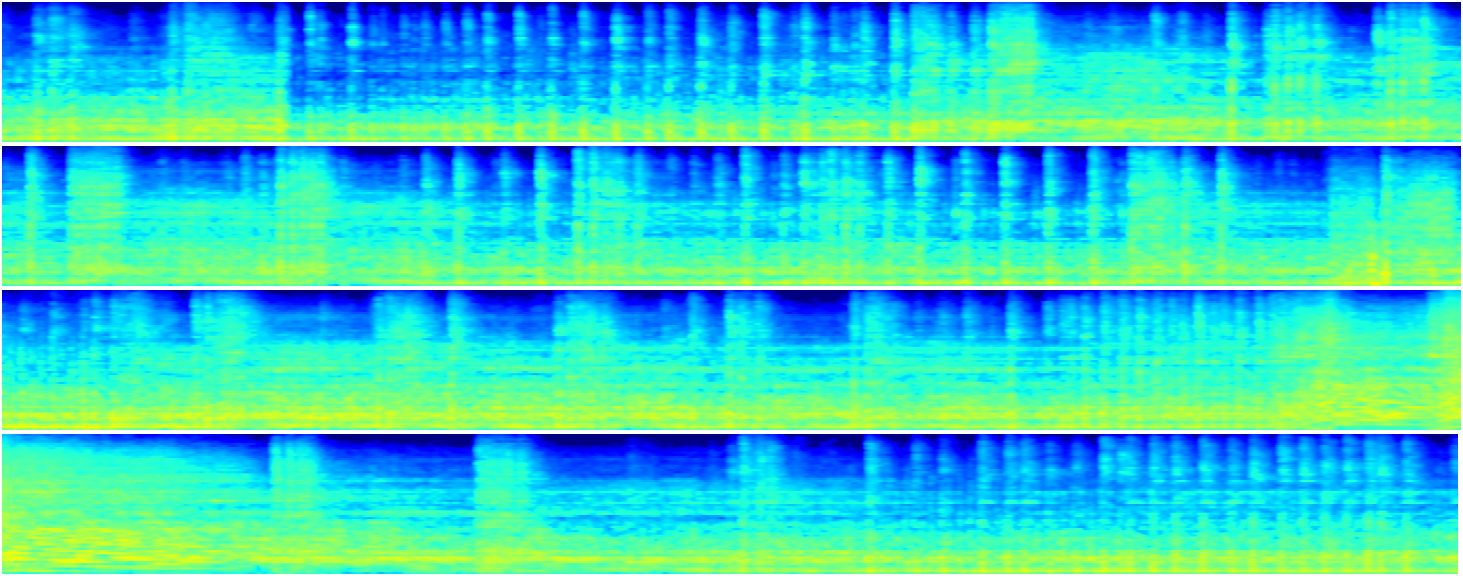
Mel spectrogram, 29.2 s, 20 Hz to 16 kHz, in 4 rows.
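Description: Suzuki Satria 120 RU's two-stroke single-cylinder engine idling through a Malaysian AHM (Ampang Hoong Motor) exhaust, with a couple of light throttle blips and one fuller rev past two-thirds of the way that rises and falls back to idle.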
